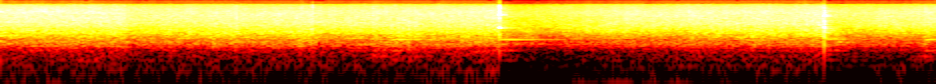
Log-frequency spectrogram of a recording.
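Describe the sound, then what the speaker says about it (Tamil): Ground coconut being stirred and sautéed into a vegetable masala in a pan gives a steady soft sizzle and hiss, with two brief sharp scrapes of a spoon against the pan. "அதுக்கப்புறமா நம்ம அரைச்சி வச்ச இந்த தேங்காய் இதை சேர்த்துக்கலாம்."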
